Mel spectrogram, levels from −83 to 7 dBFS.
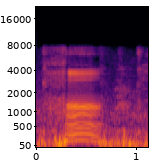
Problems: constant background noise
